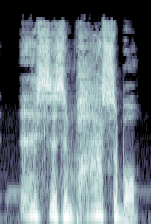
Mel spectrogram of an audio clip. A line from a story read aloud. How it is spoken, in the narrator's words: Early stammered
